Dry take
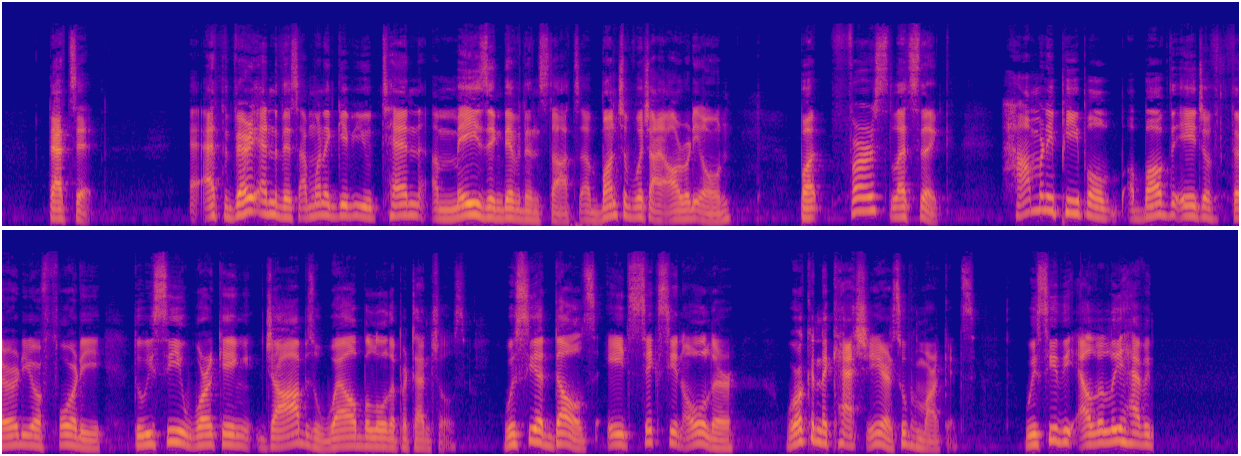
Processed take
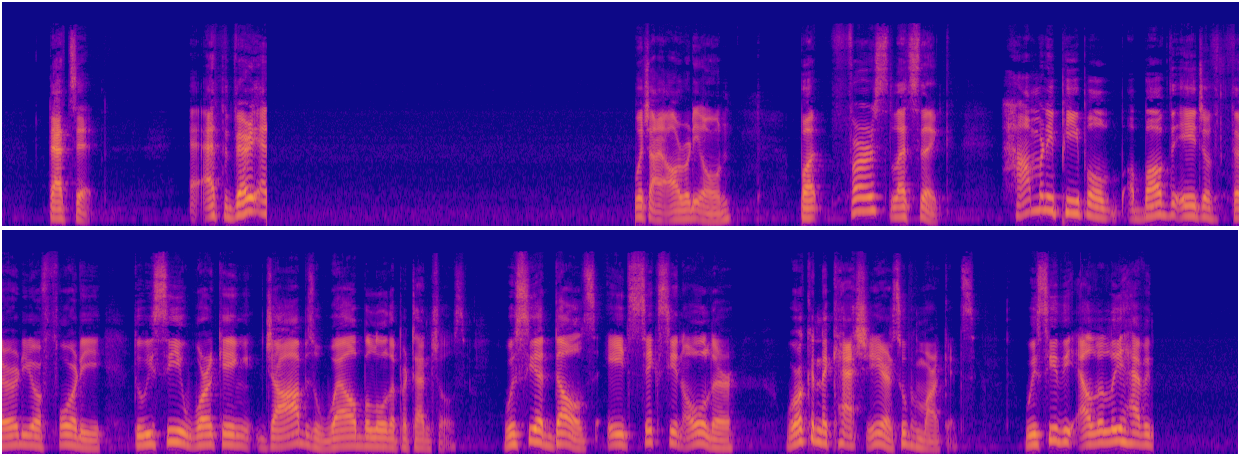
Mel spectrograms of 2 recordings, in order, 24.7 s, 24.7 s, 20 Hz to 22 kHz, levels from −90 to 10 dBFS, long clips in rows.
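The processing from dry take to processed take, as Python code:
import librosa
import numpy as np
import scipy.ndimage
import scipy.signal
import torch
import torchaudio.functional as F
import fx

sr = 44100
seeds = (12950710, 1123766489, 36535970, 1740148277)

y = fx.edit(x, sr, fx.room_tone_fill(start_s=2.64, length_s=3.69), tone=tone)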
